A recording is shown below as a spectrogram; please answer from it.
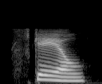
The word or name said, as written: scale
